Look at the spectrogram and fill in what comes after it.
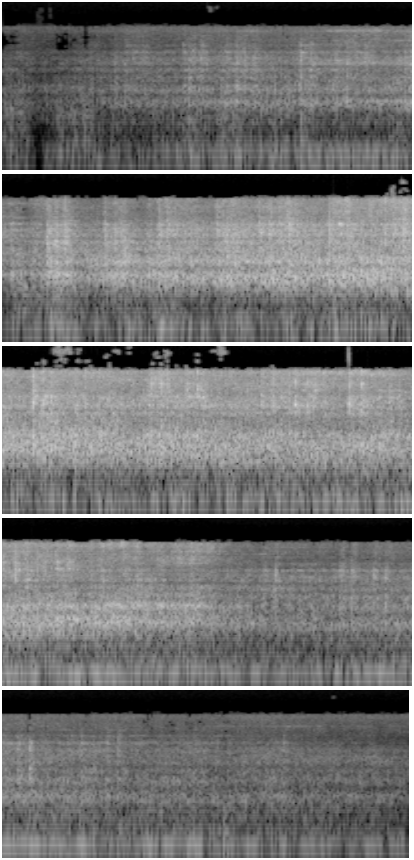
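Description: Korail Mugunghwa-ho passenger train, a diesel locomotive hauling passenger cars, crossing a steel girder railway bridge. Wheels clatter rapidly over the rails above the locomotive's low engine drone, growing loud as the train passes close and then fading as it moves away.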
